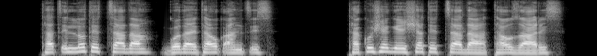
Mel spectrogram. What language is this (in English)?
Gofa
